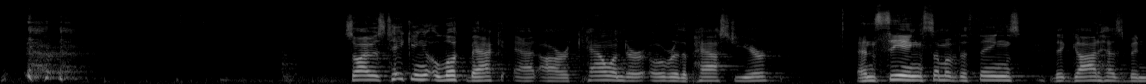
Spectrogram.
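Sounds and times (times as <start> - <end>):
man clearing throat while leading a morning church service: 0.0 - 1.0
speech: 3.5 - 7.8, 8.6 - 11.4.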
